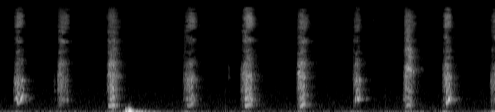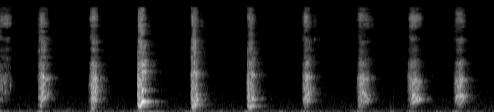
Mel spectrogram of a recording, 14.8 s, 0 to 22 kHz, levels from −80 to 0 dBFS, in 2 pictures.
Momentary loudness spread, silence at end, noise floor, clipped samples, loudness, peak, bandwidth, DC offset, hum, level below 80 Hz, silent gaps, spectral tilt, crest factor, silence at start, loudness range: 15 LU; 0.4 s; -65 dBFS; under 0.1%; -29 LUFS; 0 dBFS; 16.5 kHz; under 0.1%; none; -38 dBFS; none; -4 dB/octave; 30 dB; 0.2 s; 11 LU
